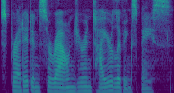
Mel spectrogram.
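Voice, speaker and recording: Female meditation guide, notably low register, unhurried and soothing, soft trailing phrase ends. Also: steady tone, dry recording, clean studio sound. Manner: soothing, gentle, deliberate with long pauses. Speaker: hypnotherapist guiding a meditation. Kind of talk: guided meditation, relaxation script.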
